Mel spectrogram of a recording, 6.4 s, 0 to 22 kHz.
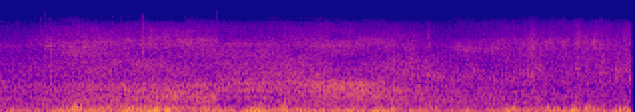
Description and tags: southcarolina exit102santee gassnippet
A snippet of sound from from a gas station next to Santee Resort Inn recorded with DS-40 and edited in Wavosaur.
field-recording, gast-station, road-trip, south-carolina, summer, travel, vacation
